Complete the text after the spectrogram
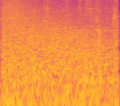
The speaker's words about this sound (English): As an example, when things blew up in the original chapters, it may have sounded like this. But in Reimagined, it sounds like this.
